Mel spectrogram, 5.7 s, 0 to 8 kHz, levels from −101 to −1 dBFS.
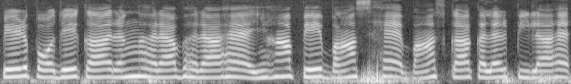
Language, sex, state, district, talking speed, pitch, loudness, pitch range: Hindi, female, Jharkhand, Ranchi, 170 wpm, 255 Hz, -13 LUFS, 250-270 Hz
